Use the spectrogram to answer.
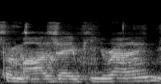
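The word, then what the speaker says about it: Samaje Perine: Sanjay Perine guy. Sam Samaj Samaj P Ryan.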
